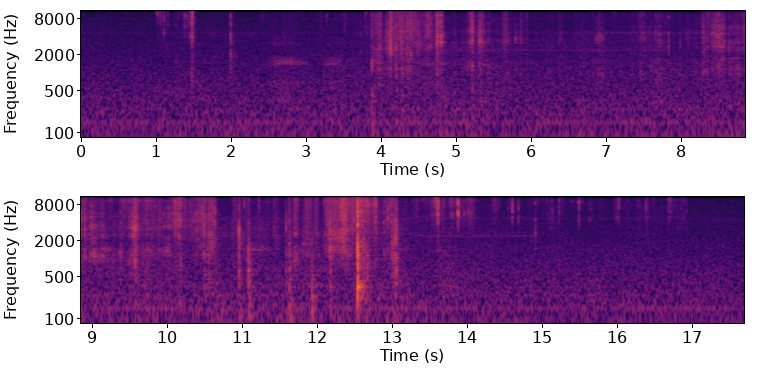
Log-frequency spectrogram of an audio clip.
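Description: Paper cards rustle and slide against each other as hands handle them.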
